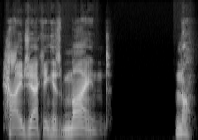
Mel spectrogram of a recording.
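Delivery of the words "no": a firm, final no; firm refusal. A narrator's reading. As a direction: allow no argument. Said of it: "Val replied firmly".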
